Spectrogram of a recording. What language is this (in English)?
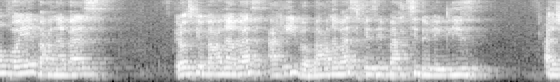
French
